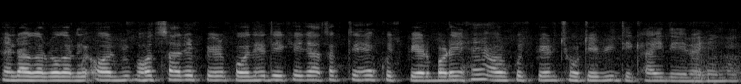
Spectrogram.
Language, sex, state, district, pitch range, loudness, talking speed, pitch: Hindi, male, Maharashtra, Aurangabad, 185-200 Hz, -26 LUFS, 210 wpm, 190 Hz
